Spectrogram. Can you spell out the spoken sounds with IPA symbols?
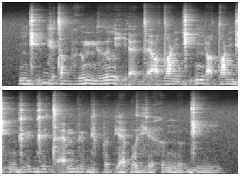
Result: ŋ ɡ ḭ bʲ ø d ɑ bʱ ɯ mʲ ɯ l ḭ ɾ æ̰ d æ̰ dˤ y ŋ ɡ ḭ ŋ ḭ dˤ o ŋ ɡ ḭ ŋ ɡ y ɡ y d æ̰ m b y bʲ ɯ p ø pʲ æ ɓ o vʲ ø h ɯ ŋ ɯ ɡ i

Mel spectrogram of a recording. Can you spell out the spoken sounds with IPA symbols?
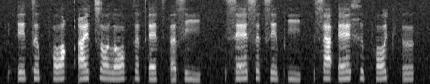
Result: ʔ e t ə pʰ ɔ qʼ ɛ t͡s ɔ l ɔ k ɐ tʼ ɛ t͡sʼ ɐ s i | s ɛ s ə t͡s e pʼ i | s a ʔ ɛ x ɘ pʰ ɔ t͡ʃʼ ɵ

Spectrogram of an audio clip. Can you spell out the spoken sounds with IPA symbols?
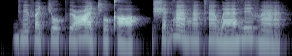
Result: ɡʱ ẽ f æ c o pʰ ø ʕ æ cʰ o kʼ ɑ | ʃ æ ɡʱ æ̃ ɦ æ̃ tʰ æ̃ w æ ɦ e v æ̃

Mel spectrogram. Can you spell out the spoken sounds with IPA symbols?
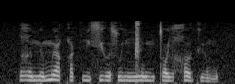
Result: ʁ i m ɾ ɘ m ɘ q ɘ k i sʲ ɤ s u lʲ ŋ͡ǁ u m t ɔ lʲ χ ɤ kʲ ɤ m

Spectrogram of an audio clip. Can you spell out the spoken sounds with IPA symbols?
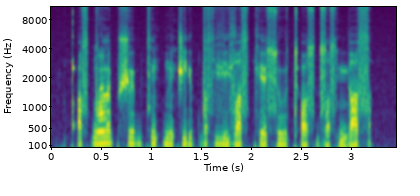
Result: qʼ y sˤ dˤ ĩ l u p ʃ ø b t͡s ĩ p b ẽ t͡ʃ i ɾʲ u p d i sˤ vʲ e vʲ e sˤ kʲ ø s u tʼ ø sˤ d͡z œ sˤ mʲ e sˤ

